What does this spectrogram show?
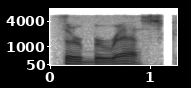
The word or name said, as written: Thurberesque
